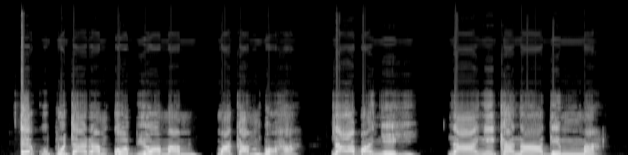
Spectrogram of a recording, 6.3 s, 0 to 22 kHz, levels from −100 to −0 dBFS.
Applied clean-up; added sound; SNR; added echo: none; none; none; none.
